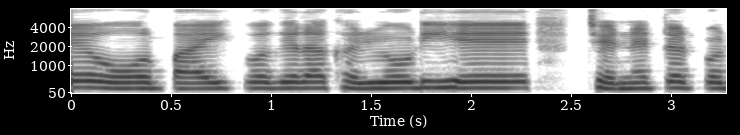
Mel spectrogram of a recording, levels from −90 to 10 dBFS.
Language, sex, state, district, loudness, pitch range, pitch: Marwari, female, Rajasthan, Churu, -17 LUFS, 200-215 Hz, 210 Hz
